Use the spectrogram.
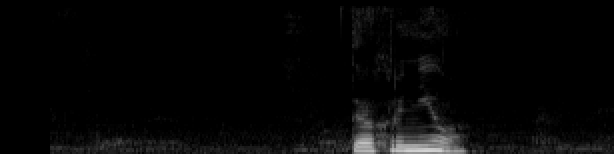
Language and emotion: Russian, angry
